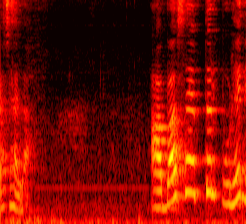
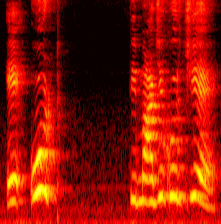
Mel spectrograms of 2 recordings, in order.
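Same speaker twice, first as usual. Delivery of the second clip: loud, furious command to get up; hot-tempered loud shout; angry order; 3 semitones higher, 7 dB louder than usual. Acted. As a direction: bark at her to get off your chair. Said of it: "तो चिडून म्हणाला".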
